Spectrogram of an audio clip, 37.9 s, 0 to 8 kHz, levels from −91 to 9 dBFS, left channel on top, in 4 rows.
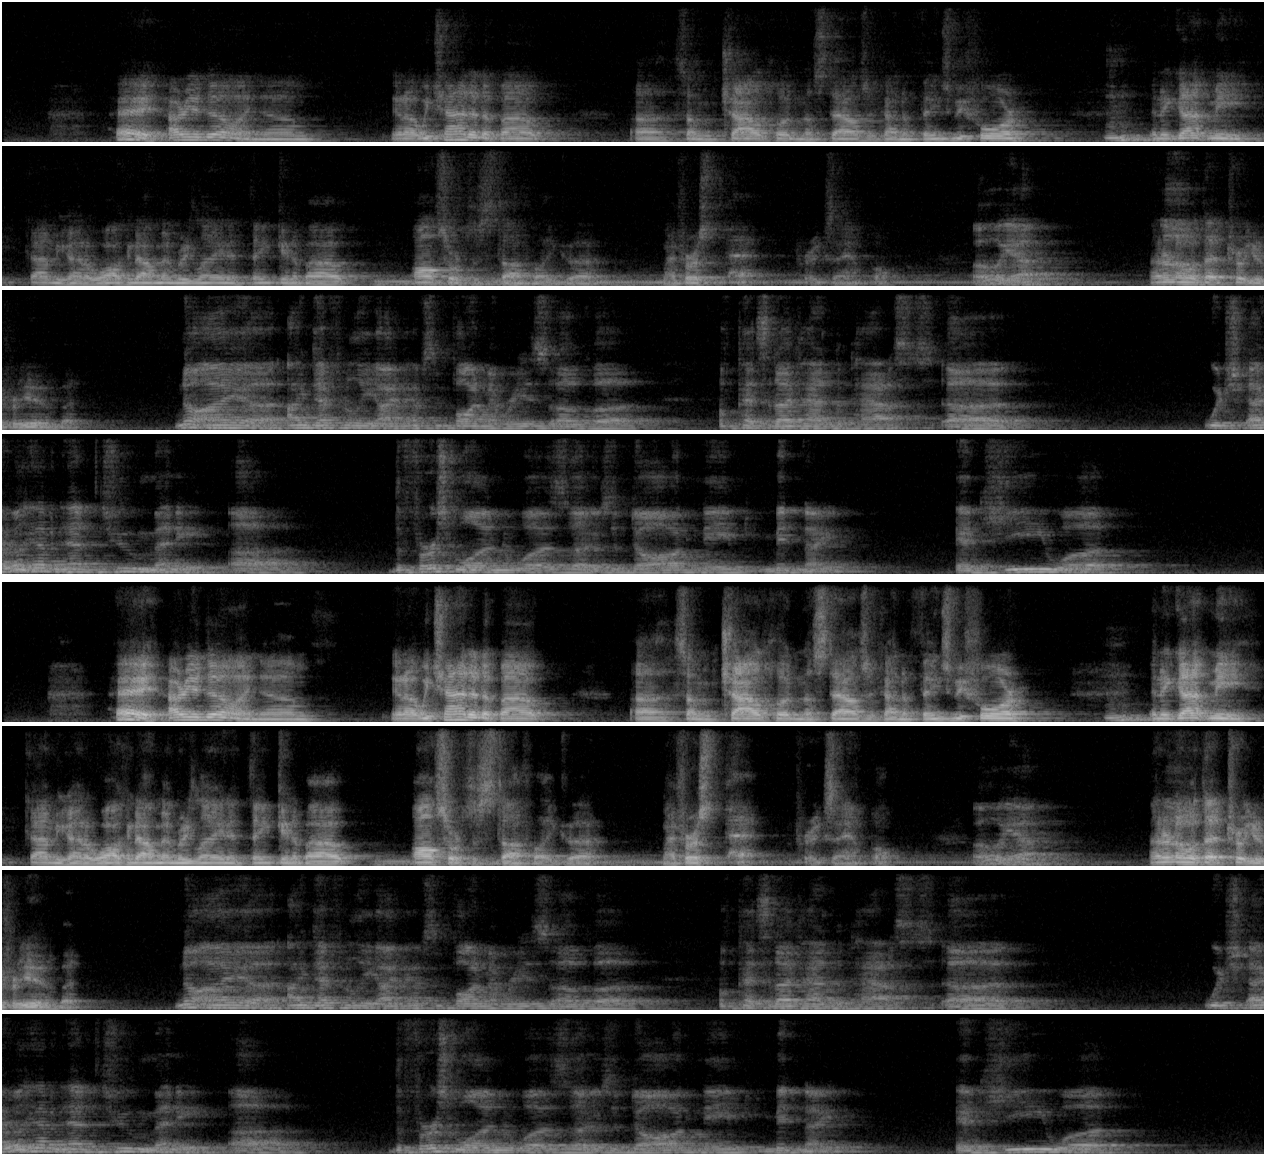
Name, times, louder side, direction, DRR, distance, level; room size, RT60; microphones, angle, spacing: voice 1, 0.9-2.4 2.9-4.2 4.7-7.7 8.6-9.4 9.7-12.1 12.5-14.0 14.4-15.2 15.5-16.2 18.1-19.5, right 6 dB, 70° right, 0.4 m, -28 dB
sound 1, 12.2-18.0, equal, 55° left, 1.8 m, -47 dB
voice 2, 16.7-17.3 18.1-18.5 20.2-23.7 24.3-26.5 28.0-30.6 31.3-34.7 35.5-36.6, left 1 dB, 25° left, 2.2 m, -37 dB
11.0 x 9.9 x 7.7 m
head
